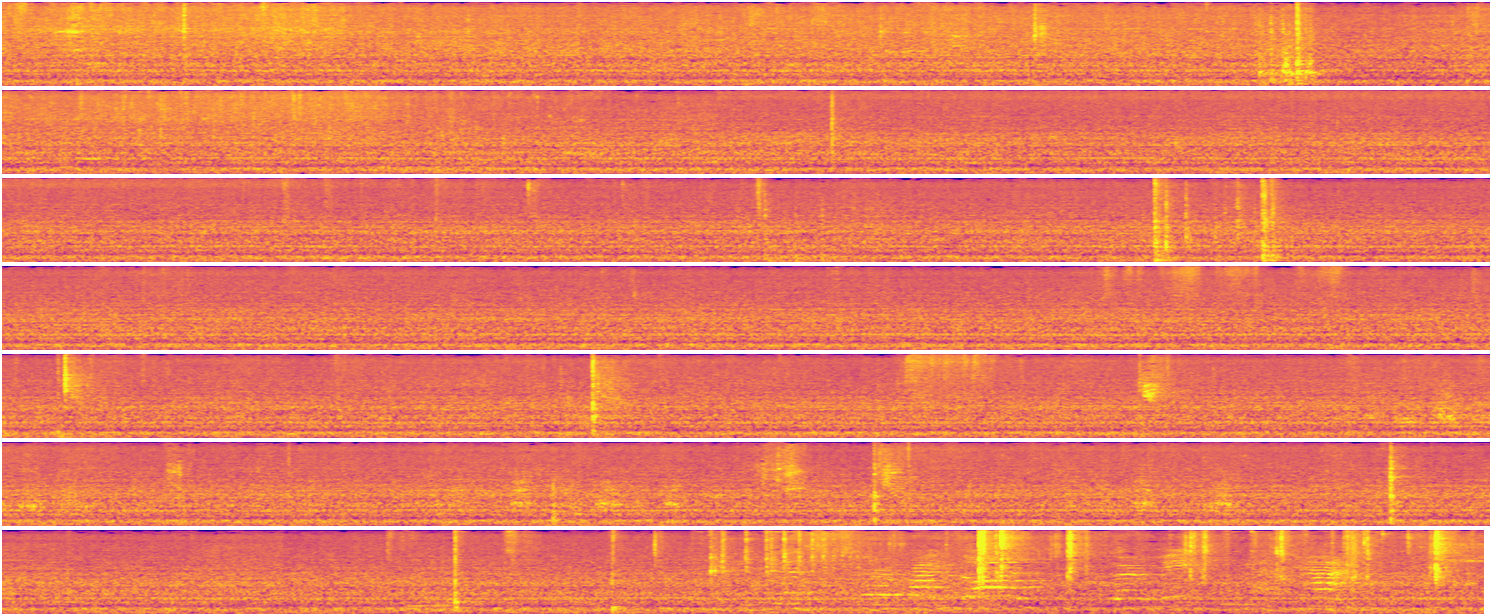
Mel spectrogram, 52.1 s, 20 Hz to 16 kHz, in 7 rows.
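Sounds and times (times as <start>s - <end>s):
steady machine hum: 0.0s - 52.0s.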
